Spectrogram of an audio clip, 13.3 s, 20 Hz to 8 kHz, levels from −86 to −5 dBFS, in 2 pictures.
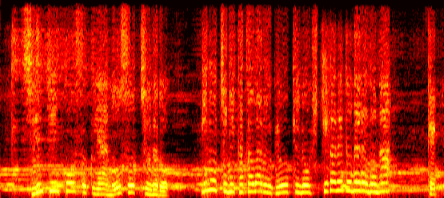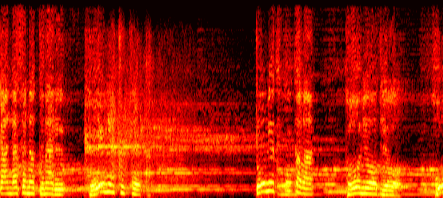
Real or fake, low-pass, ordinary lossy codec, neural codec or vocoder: fake; 7.2 kHz; Opus, 16 kbps; codec, 32 kHz, 1.9 kbps, SNAC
